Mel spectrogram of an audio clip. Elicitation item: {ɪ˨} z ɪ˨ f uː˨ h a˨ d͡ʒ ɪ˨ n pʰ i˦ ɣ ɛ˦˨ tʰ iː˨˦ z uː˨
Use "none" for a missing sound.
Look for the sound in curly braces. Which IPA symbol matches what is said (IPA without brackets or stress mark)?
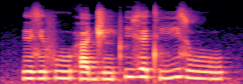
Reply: ɪ˨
